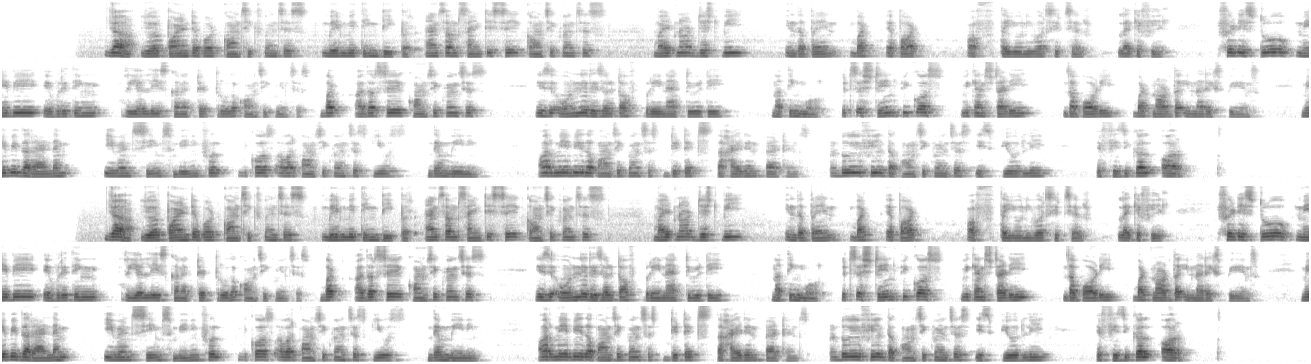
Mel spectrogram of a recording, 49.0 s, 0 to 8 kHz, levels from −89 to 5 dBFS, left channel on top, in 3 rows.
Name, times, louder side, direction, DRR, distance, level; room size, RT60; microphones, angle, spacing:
voice 1, 1.3-7.5 8.2-9.3 9.8-11.5 12.1-13.6 14.0-14.6 15.2-17.6 17.8-22.4 23.0-25.4 26.0-26.6 26.8-28.1 28.3-29.2 29.6-32.0 32.6-33.5 34.0-37.7 38.0-38.6 39.4-42.6 43.0-45.7 46.4-47.5, right 3 dB, 60° right, 0.5 m, -33 dB
5.5 x 2.9 x 3.1 m
head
